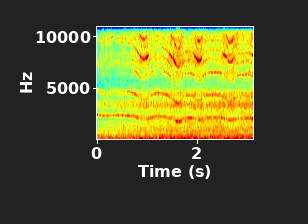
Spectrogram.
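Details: Steady high-pitched dental high-speed drill whine over low room rumble, rising as lifted, during occlusal reduction of three-cusped premolar tooth 45 on a mannequin for a partial-coverage metal-ceramic crown.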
